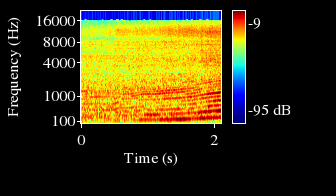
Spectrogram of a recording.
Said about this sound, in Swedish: Klockan är tio, motorsågarna startas och det tar inte lång tid innan första trädet faller.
